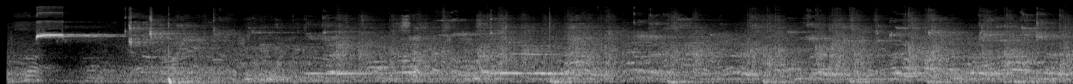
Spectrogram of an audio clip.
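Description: Basketball game in a school gym: a short, loud high whistle blast near the start, then a basketball bouncing on the hardwood floor, with voices echoing in the hall throughout.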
